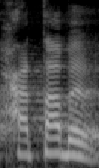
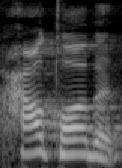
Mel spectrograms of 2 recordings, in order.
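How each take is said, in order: First: The 't' sound is light and plain. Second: The 't' sound is heavy and emphatic. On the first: The speaker calls it wrong. "বলবেন না" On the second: The speaker calls it right. "এটা হচ্ছে"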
